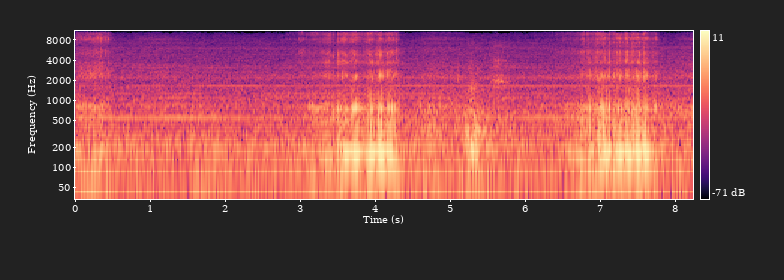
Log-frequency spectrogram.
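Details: Person asleep in a bedroom gives two loud, low rattling inspiratory snores about three seconds apart, with quieter breaths between and a faint room hum. Snoring.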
